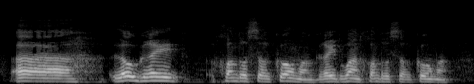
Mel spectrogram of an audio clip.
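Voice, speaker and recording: A man's fairly high, dark and mellow voice at a very slow pace, with ordinary pitch variation. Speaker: orthopedic oncology surgeon. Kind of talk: conference lecture. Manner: halting.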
